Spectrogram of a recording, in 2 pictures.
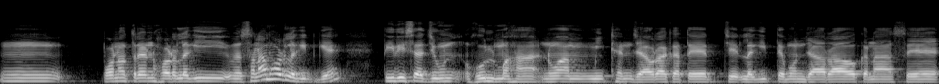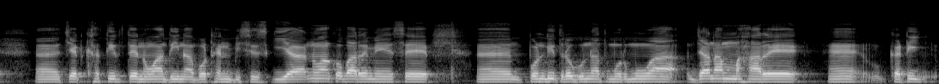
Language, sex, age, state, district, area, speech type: Santali, male, 18-30, West Bengal, Bankura, rural, spontaneous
